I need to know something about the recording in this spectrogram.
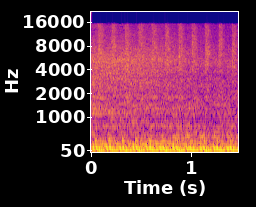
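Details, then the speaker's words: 1988 Chevy K1500 with new open shorty headers, warm, not a cold start: deep loud lumpy idle with raw bark; owner suspects an exhaust leak from a bolt not tightened, unconfirmed; loud rough idle, possible exhaust leak. "It was just running. I just had it running. So it's not really a cold start, but it sounds like there's a leak. Like maybe I didn't get one of the bolts tight, but I don't know."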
